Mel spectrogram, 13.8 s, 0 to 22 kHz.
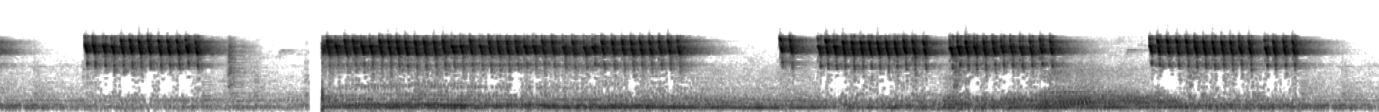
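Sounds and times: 
Cililin bird buzzy trill: 0.0s - 2.3s, 3.2s - 13.4s
faint low background hum: 2.3s - 13.7s.

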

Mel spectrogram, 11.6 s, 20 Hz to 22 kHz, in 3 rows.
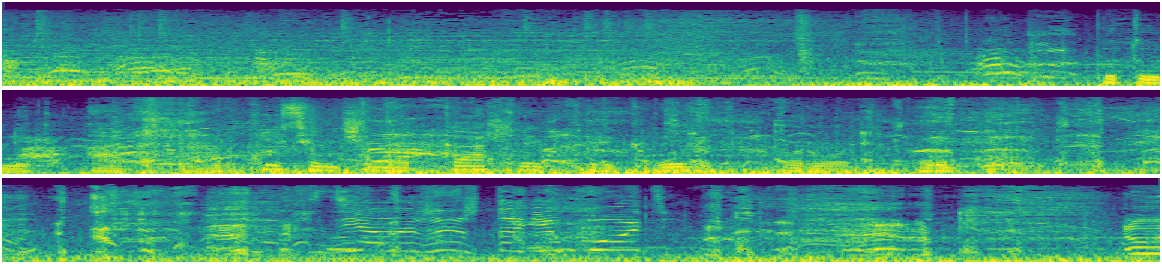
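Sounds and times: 
dogs barking and whimpering as they are driven forward during a fire: 0.0s - 6.0s
speech: 3.7s - 11.5s.

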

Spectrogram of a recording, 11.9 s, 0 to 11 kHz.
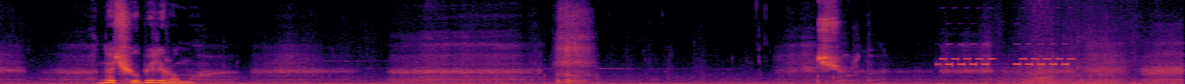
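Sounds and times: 
steady low hum: 0.0s - 11.8s
speech: 1.0s - 2.1s
telephone ringing with high electronic trilling: 9.4s - 10.9s.

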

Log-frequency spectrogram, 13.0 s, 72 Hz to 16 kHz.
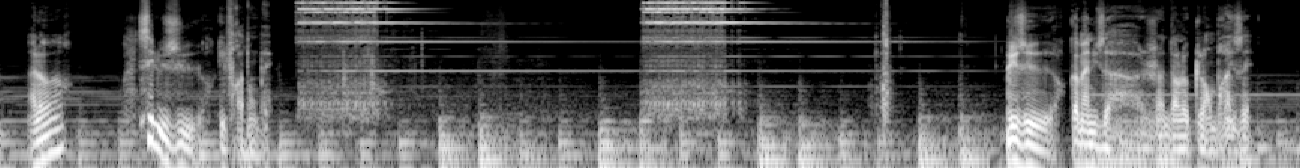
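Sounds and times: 
speech: 0.3s - 3.1s, 10.2s - 12.6s
telephone bell ringing in a family home: 3.0s - 10.0s.

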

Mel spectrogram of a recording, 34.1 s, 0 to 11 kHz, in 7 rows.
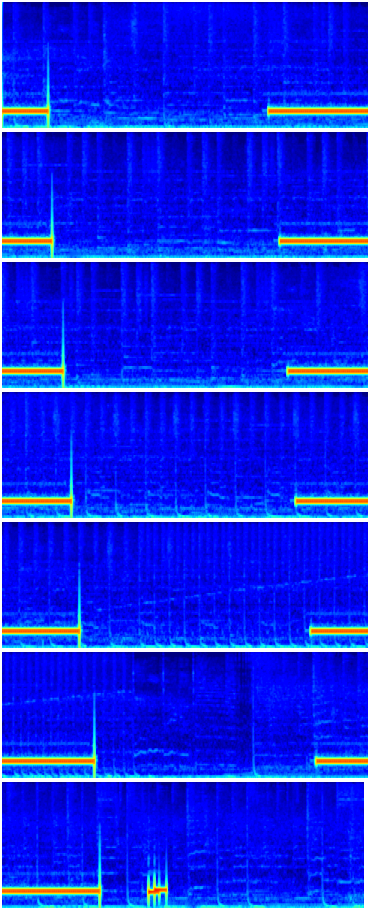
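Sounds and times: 
telephone line tone after a number is dialed: 0.0s - 0.7s, 3.6s - 5.6s, 8.6s - 10.6s, 13.6s - 15.6s, 18.6s - 20.6s, 23.6s - 25.7s, 28.6s - 30.6s, 31.2s - 31.5s.

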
